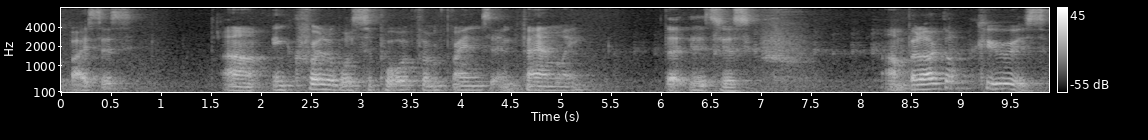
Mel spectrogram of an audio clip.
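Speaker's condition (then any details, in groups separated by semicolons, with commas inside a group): ALS/MND; onset foot drop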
